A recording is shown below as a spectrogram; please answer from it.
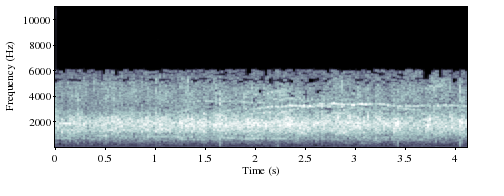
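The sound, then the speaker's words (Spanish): Applause from a church audience, a dense steady wash of clapping across the whole clip with a few sharper claps standing out, fairly loud and without speech. “No, démosle un aplauso fuerte al Señor.”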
